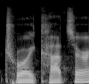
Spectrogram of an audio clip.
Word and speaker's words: Troy Kotsur: Ben Affleck in the Tender Bar, Bradley Cooper in Licorice Pizza, Troy Kotsur, I think his name is pronounced, in Coda, Jared Leto, House of Gucci, and Cody Smith McPhee, The Power of the Dog.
